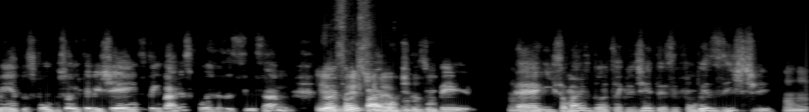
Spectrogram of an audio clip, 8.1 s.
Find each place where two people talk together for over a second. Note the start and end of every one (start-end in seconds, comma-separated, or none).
2.8-4.3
